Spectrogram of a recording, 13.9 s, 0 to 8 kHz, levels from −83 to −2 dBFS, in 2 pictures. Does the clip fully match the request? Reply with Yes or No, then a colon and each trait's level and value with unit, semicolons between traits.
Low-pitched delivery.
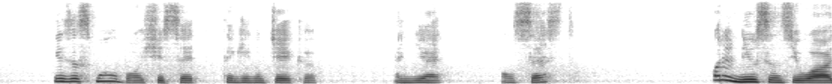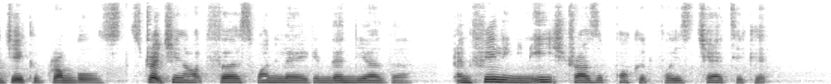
No: medium, 185 Hz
